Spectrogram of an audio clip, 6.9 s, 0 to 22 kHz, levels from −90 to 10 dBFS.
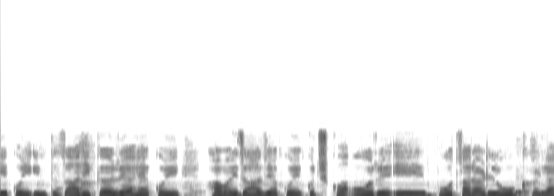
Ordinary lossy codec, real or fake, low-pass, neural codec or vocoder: none; real; 7.2 kHz; none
